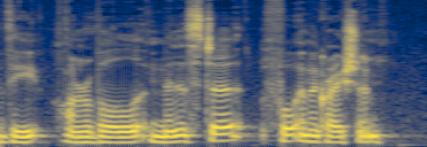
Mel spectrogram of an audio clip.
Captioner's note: speaking French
